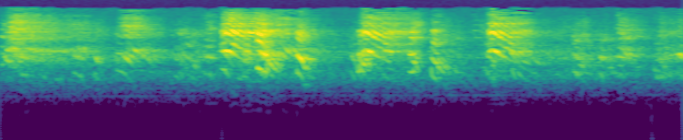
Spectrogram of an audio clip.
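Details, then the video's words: Western jackdaw calls: harsh, squawking notes in quick clusters, a bright burst around the middle, overlapping calls throughout, no other clear sounds. "Jackdaw Bird Call Bird Song"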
